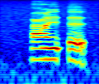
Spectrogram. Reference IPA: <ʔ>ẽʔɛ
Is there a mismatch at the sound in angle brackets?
yes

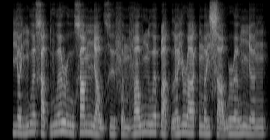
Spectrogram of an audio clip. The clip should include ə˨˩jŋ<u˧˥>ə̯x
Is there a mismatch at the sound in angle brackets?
yes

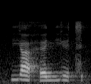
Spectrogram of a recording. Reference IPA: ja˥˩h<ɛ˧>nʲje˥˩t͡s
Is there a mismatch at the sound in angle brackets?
no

